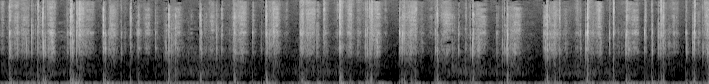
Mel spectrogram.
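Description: A hollow, pale, unfinished small wooden box is held in both hands while fingernails scratch across its faces. The result is a quick run of crisp, bright, rasping strokes, each one short and dry with almost no ring, over faint low thumps from the hollow body.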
